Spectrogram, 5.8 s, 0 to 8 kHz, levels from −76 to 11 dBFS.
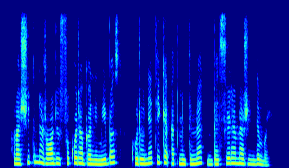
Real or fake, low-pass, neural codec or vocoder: fake; 7.2 kHz; autoencoder, 22.05 kHz, a latent of 192 numbers a frame, VITS, trained on one speaker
